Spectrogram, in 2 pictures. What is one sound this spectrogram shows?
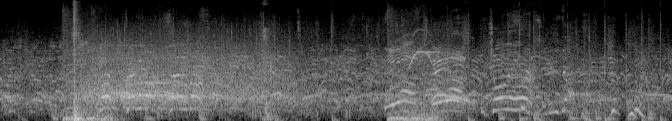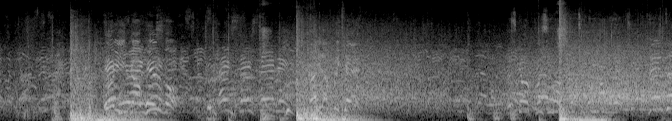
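Punches land with heavy thuds.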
